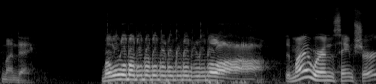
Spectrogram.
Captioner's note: mouth noises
